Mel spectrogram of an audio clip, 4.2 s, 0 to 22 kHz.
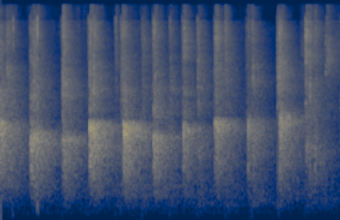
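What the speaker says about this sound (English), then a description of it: "Big high five and round of applause for Pak Bung." Rhythmic classroom clapping for a student in a Year 3 English lesson, about ten evenly spaced claps in unison, crisp and fairly close, with no talk over them.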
